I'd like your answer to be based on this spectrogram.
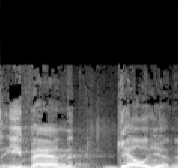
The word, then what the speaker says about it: evangelion: Now, the word good news in the Greek, you can write this down in your notes, is evangelion, is how you pronounce that, which is where we get our English word evangelism.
